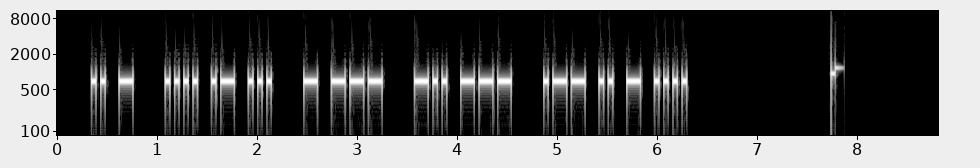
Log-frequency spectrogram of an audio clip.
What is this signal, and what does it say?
Morse code, heard as a keyed tone, about 26 wpm, 700 Hz. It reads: IT HAS TO DO WITH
